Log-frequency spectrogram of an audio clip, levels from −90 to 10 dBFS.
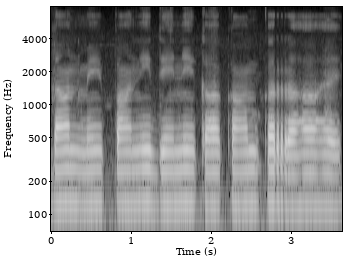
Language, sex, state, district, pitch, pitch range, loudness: Hindi, male, Haryana, Jhajjar, 125 Hz, 120-125 Hz, -16 LUFS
